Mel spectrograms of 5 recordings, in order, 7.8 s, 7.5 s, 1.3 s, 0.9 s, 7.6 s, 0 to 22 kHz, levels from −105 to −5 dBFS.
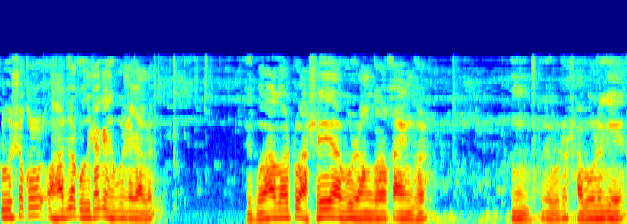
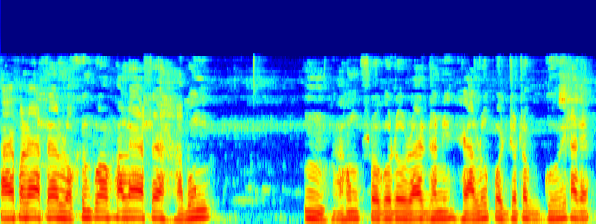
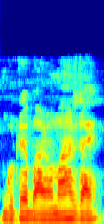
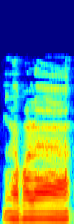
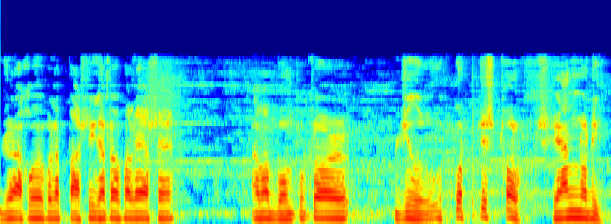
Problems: constant background noise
